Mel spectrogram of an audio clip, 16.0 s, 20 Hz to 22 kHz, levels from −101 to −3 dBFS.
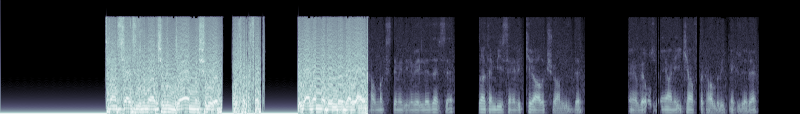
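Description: From the start to about 7.36 s the speech turns into a wall of very loud, harsh distortion, with soft sounds as loud as strong ones. That's likely signed and unsigned mixed up in the 8-bit samples, so every zero crossing jumps across the full range.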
